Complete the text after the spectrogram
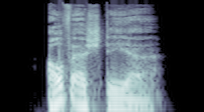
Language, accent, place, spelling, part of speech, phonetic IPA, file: German, Germany, Berlin, auferstehe, verb, [ˈaʊ̯fʔɛɐ̯ˌʃteːə], De-auferstehe.ogg
- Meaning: inflection of auferstehen: 1. first-person singular dependent present 2. first/third-person singular dependent subjunctive I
